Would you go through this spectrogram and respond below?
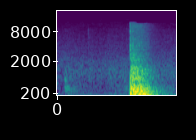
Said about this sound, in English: Six knocks. Well? The old station master said there were six people killed.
